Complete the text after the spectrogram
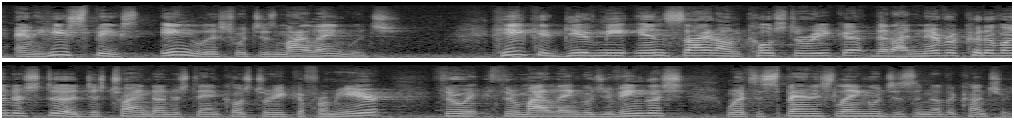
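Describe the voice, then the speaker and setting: Bright-voiced American pastor teaching a congregation. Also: male voice, fairly high pitch. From United States. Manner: conversational teaching, repeats words, asks the congregation if they follow. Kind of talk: sermon.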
